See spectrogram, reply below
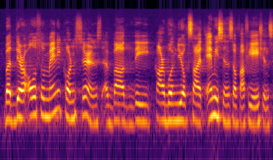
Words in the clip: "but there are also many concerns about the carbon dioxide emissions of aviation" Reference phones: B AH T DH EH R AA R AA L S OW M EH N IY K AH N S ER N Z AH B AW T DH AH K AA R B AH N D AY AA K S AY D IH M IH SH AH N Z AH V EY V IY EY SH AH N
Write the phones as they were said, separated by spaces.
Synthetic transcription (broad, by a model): B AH T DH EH R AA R AA L S OW M EH N IY K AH N S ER N S AH B AW T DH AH K AA R B AH N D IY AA K S AY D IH M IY S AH N S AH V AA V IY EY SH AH N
